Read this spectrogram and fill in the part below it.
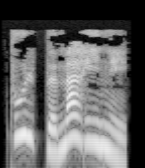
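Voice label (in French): "Poulpe marine", French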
